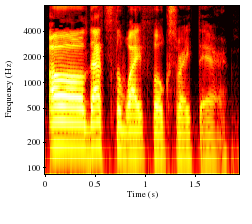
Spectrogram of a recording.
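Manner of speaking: a lightly voiced neighbor pointing someone out; imitating community folk. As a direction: drop low and say it offhand. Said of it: "then they're like".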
